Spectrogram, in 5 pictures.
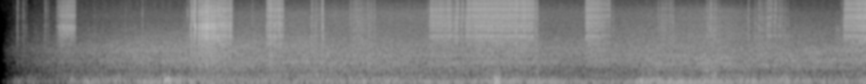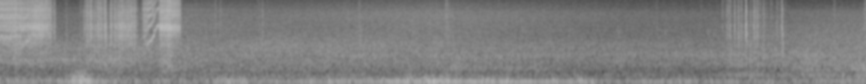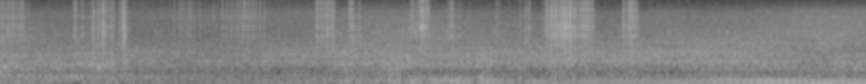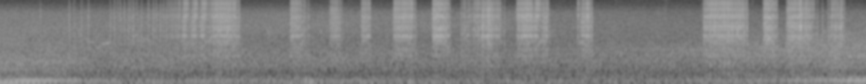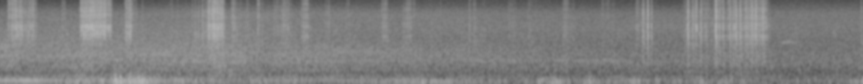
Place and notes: Poznan, Umoltowo, Bronislawa road - elastic fence
a fence made of a thigh, plastic netting squeaking and creaking in the wind.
